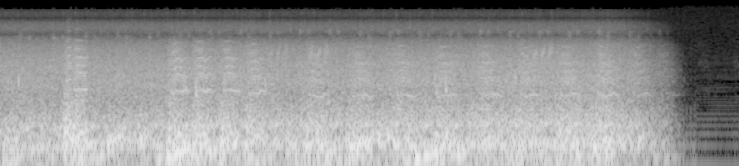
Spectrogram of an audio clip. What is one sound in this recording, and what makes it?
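A heavy metal gate grinds and rumbles as it slowly rises.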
